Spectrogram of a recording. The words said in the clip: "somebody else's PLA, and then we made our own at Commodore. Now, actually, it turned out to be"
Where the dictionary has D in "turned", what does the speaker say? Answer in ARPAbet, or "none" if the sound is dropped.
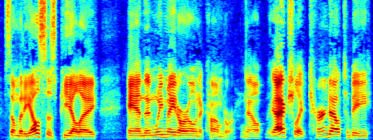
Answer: D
